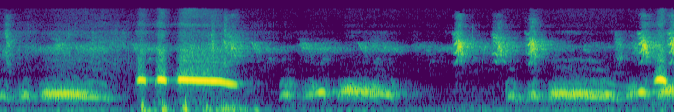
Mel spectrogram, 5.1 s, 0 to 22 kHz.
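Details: Spotted dove whose voice has newly turned warm, recorded 16 February 2020. Rounded, low cooing phrases open and close the recording. In the middle come several sharp knocks and a clear whistled note that slides downward.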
